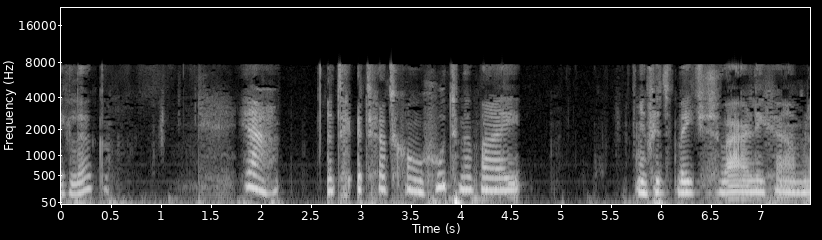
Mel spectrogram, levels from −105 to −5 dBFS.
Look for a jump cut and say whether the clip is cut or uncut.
uncut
